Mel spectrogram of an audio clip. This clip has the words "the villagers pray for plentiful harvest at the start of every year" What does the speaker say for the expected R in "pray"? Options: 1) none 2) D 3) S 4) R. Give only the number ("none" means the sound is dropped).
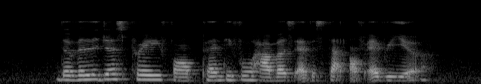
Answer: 4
